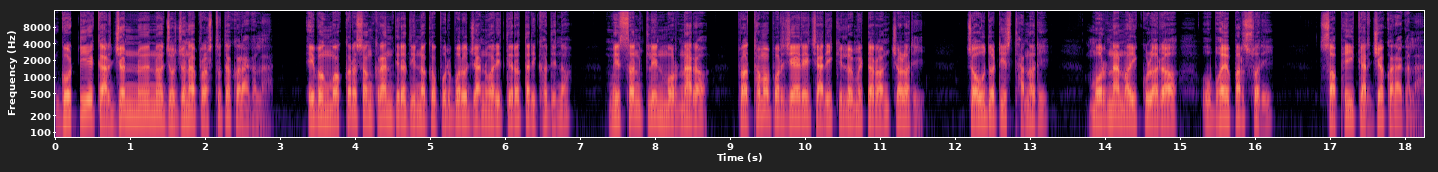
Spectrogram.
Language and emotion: Odia, neutral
